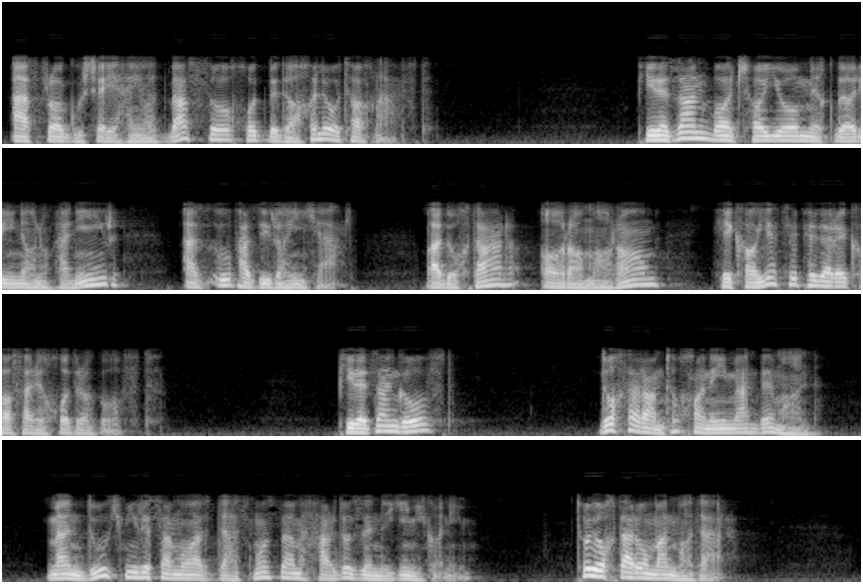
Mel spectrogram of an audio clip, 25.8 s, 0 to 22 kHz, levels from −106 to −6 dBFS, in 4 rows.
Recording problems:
high frequencies cut off; severe; nothing above 4 kHz

